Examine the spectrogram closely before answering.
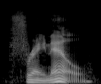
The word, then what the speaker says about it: Fresnel: most Americans they're like they see that s and they want to pronounce the s but I think the more more proper pronunciation would be uh frael.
